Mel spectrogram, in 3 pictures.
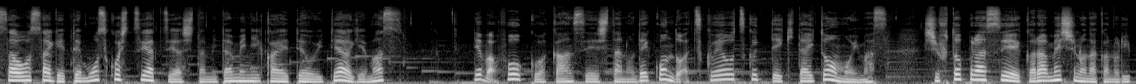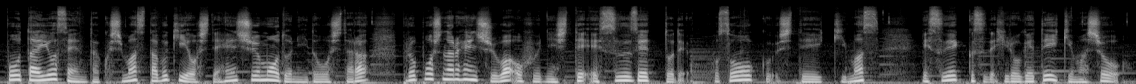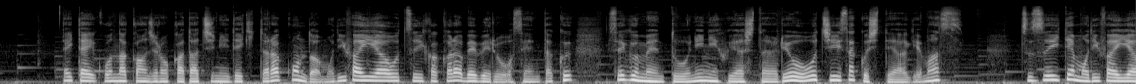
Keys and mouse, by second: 1.7-3.3 drag, 9.6 shift+a, 12.9 Tab, 13.8 middle click, 15.0 click, 15.8 middle click, 17.2 s, 17.7 z, 19.9 click, 20.6 middle click, 21.0 s, 21.3 x, 22.8 click, 23.7 middle click, 24.6 middle click, 25.1 Tab, 26.6 click, 27.7 click, 28.5-30.4 drag, 31.0 shift+middle click, 31.5 middle click.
